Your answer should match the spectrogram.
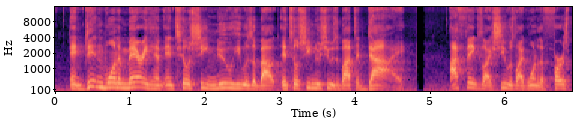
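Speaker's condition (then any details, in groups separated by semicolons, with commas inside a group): No condition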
